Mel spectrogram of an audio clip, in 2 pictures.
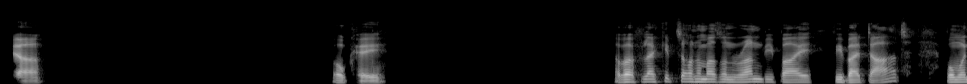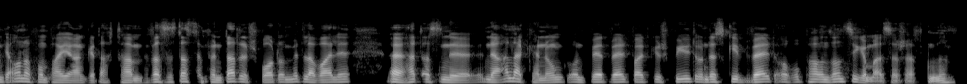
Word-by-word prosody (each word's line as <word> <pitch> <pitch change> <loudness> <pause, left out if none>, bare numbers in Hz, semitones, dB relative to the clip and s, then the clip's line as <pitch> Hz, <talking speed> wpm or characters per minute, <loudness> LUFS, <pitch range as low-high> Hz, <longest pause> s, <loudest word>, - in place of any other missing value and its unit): Ja. 80 0 +5 2.9
Okay. 80 -3 +1 2.3
Aber 115 +1 +4
vielleicht 125 +1 -1
gibt's 140 - -7
ja 135 - +1
auch 130 - +1
noch 130 - 0
mal 120 0 +3
so 120 - -2
'nen 110 -1 -1
Run 120 +3 +2
wie 115 - -5
bei 105 -1 +2 0.2
wie 115 - +1
bei 100 -1 +4
Dart, - - -1 0.3
wo 110 - +3
man 110 0 +2
ja 110 - 0
auch 140 - 0
noch 135 -2 0
vor 115 - -2
'n - - -8
paar 100 -1 +1
Jahren 95 -2 +1
gedacht - - -6
haben: 100 -3 0
„Was 110 0 +1
ist 110 - -6
das 130 -2 0
denn - - -9
für 115 - -2
'n 100 -2 -1
Dattelsport?“ 130 -5 0
Und 115 0 -2
mittlerweile, 115 -1 0 0.4
äh, - - +5
hat - - -2
das - - -2
'ne 100 -3 +1
'ne 105 -3 +2
Anerkennung 110 -6 -1
und 110 -1 -5
wird 115 0 +2
weltweit 115 0 0
gespielt 125 +3 -3
und 115 -1 0
es 115 -1 -1
gibt 120 -5 -2
Welt, 120 +3 +5
Europa 115 +1 -4
und 115 -2 +1
sonstige 125 -4 0
Meisterschaften, 75 0 -3
ne? 90 +4 -1
115 Hz, 175 wpm, -26 LUFS, 105-120 Hz, 2.9 s, Ja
